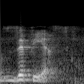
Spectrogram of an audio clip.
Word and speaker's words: Xiphias: X is for Xiphias gladius, pronounced, oops, I said it wrong, Xiphias.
